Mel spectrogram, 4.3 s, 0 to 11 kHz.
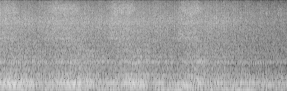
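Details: Jaguar Mk2 (budget build), first start in years with automatic enrichment device removed: engine fires and settles into an even, steady run with a smooth low beat, no knocks or misses; normal running.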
